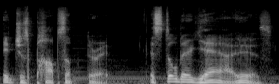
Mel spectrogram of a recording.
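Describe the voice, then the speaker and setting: Guy with a super low gravelly voice, chatty laid-back streamer, faint music behind. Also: very animated, moderate pace, a little mellow. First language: Xenokuni (in-fiction language). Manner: rambling and easygoing, giggles often. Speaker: livestreamer. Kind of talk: casual stream chat, reading viewer messages.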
